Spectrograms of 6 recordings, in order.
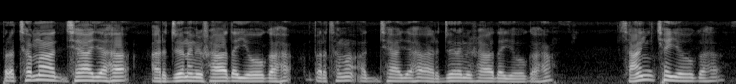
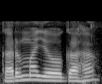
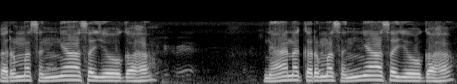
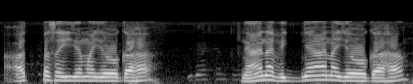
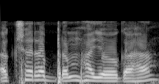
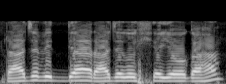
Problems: constant background noise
